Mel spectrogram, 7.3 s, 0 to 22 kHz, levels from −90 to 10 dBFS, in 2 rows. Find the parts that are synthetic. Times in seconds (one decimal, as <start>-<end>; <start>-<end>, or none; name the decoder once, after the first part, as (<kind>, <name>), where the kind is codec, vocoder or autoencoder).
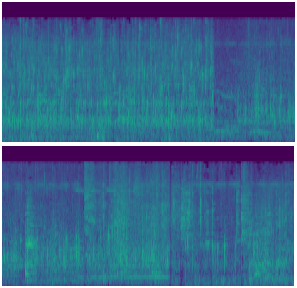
0.0-2.4 (vocoder, Vocos); 6.0-7.3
